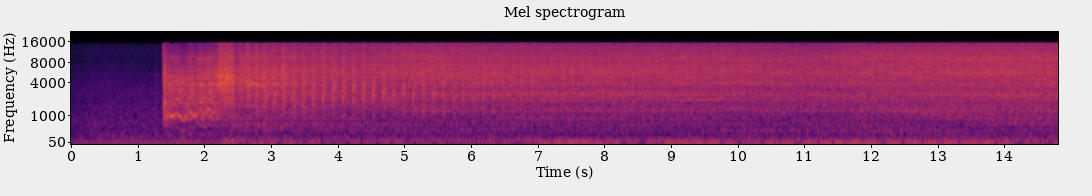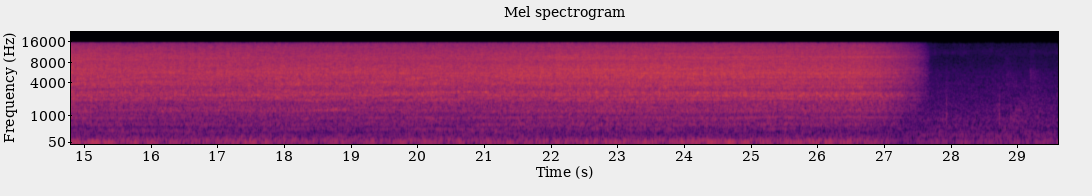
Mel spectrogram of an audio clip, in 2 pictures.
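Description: A 1956 Chrysler Imperial's 354 cubic inch Hemi V8 is cranked with a rising whine about a second in, catches about two seconds in, and then idles steadily, the sound dropping a little near the end.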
